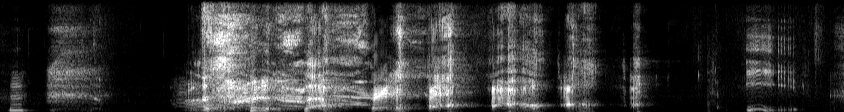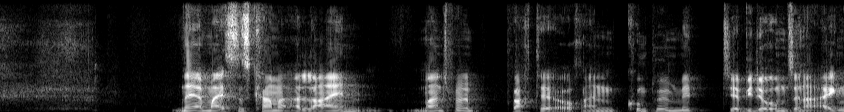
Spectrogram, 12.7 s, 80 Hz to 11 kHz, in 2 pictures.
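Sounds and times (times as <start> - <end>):
short gasps: 0.3 - 0.8, 6.2 - 7.2
voice imitating a deep rattling demonic hacking cough: 1.4 - 4.9
speech: 1.6 - 3.1, 7.7 - 12.6.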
